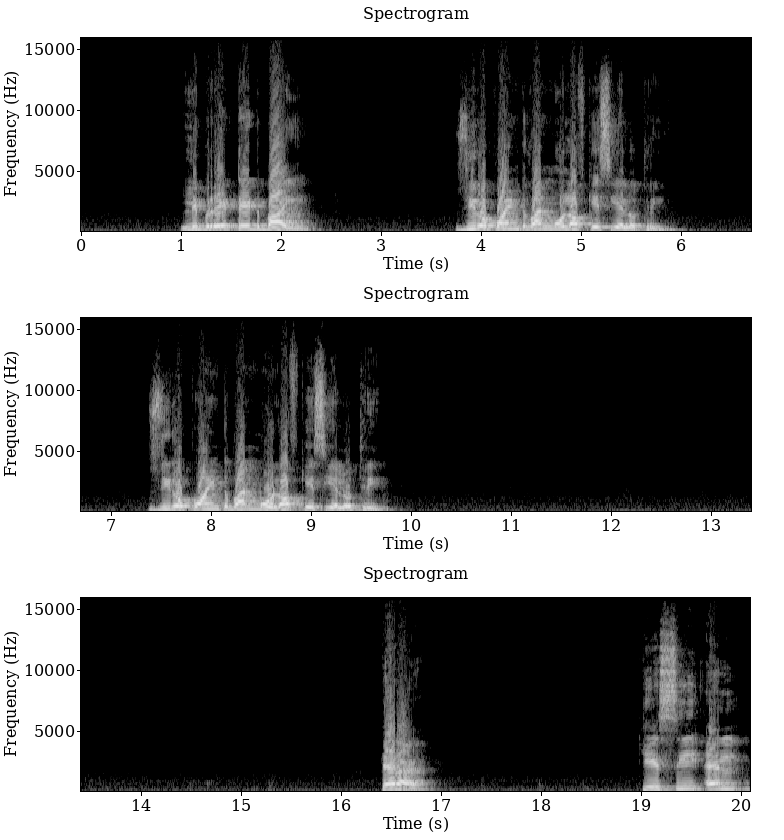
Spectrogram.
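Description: A man speaks with animation through a close clip-on microphone, in short bursts with pauses.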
